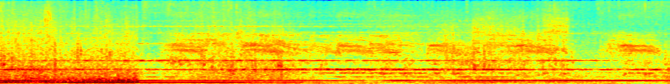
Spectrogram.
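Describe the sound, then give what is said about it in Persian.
A steady, droning car engine hum with a low mechanical tone. The hum shifts abruptly early on, then carries on evenly as the car starts moving again. “دوباره حرکت میکنه.”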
